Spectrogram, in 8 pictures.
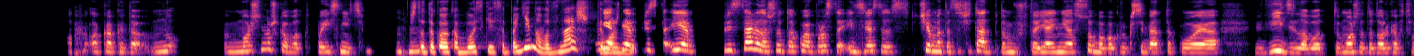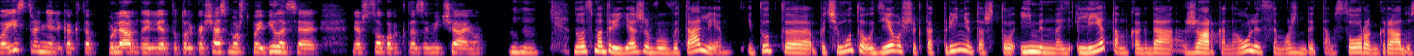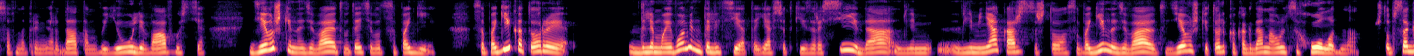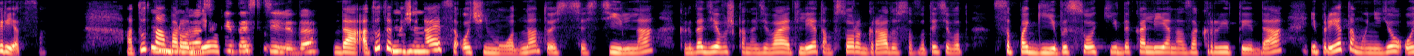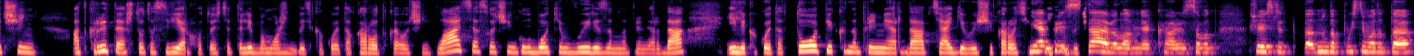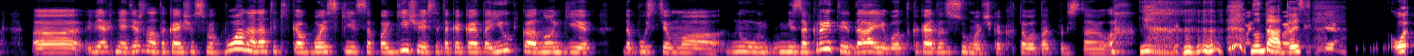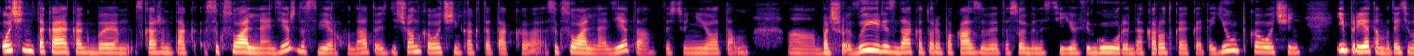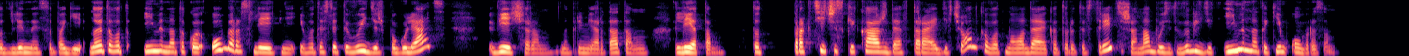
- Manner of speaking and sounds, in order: other background noise; tapping; laugh; chuckle
- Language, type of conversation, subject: Russian, podcast, Что помогает тебе не сравнивать себя с другими?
